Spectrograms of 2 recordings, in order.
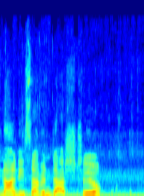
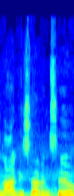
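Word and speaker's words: SVL97-2: do you pronounce it 97-2 yeah okay guys so I said it was the Kabota svl 972 but it's actually the cabota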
